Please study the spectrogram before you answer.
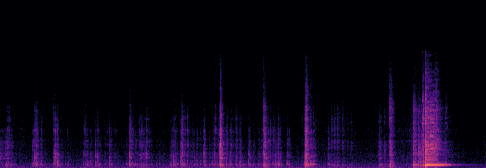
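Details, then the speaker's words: Heat pump outdoor unit with compressor common reconnected: quiet ticking, then one loud hard thump as the unit stops, brief tone dying away; condenser fan thump on shutdown returns. "on noise is back go figure right guys"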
